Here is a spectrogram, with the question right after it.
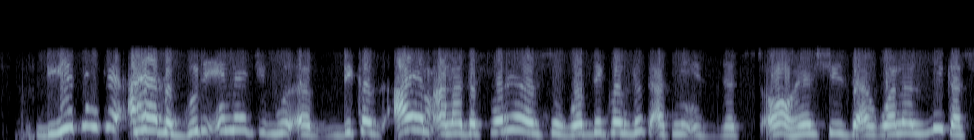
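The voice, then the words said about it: Foreign accent. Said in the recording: “my foreigner accent”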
